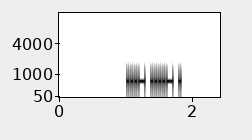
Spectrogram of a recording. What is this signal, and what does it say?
Morse code, heard as a keyed tone, about 39 wpm, 700 Hz. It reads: V4E
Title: Three Challenging Letter-Number Combinations 40wpm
